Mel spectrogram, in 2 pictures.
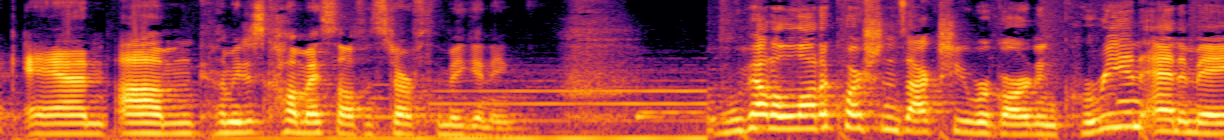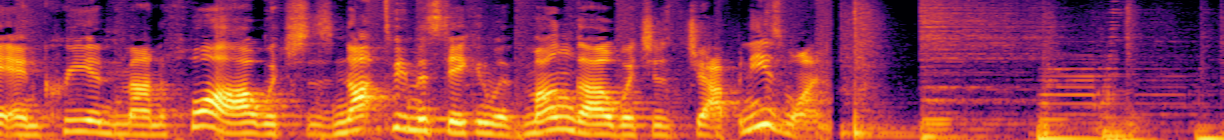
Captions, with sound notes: And...um... Let me just calm myself and start from the beginning. [she breathes deeply] We got a lot of questions actually regarding Korean anime and Korean manhwa which is not to be mistaken with manga, which is the Japanese one.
